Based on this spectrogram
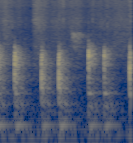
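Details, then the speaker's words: Tapping on wall tile laid with bond adhesive that was not properly compressed and has not fully cured: six sharp taps, each ringing hollow. Firmly bedded tile sounds solid by comparison. "요런 통통 소리가 나요 아까 이런 소리가 나는거 고 여기 위에 는 다 이렇게 단단한 소리가 납니다"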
